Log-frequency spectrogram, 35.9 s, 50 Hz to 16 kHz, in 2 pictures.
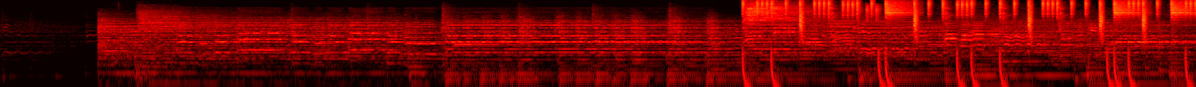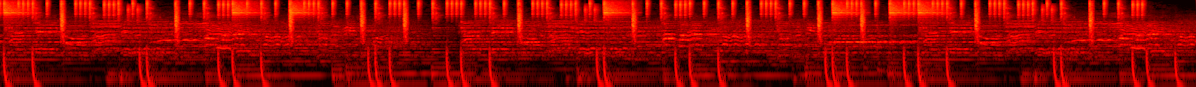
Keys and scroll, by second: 13.9 b, 20.4 [, 29.1 ctrl+t, 30.9 ctrl+shift+', 31.4 Up.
